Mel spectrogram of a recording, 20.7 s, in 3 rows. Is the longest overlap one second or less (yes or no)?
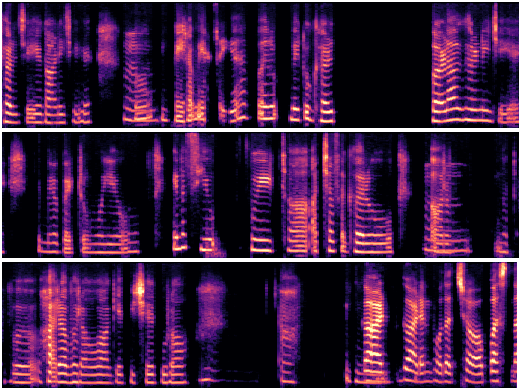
yes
